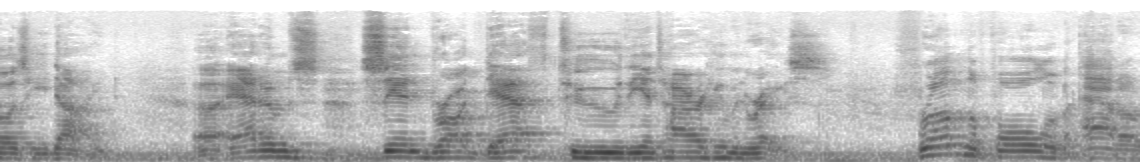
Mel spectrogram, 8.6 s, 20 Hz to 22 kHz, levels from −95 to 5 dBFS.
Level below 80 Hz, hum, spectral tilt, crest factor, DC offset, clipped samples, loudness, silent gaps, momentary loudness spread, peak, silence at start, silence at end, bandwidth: -54 dBFS; none; -4.5 dB/octave; 16 dB; under 0.1%; under 0.1%; -30 LUFS; none; 17 LU; -14 dBFS; 0 s; 0 s; 17 kHz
